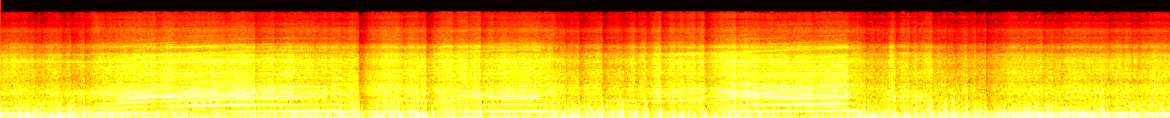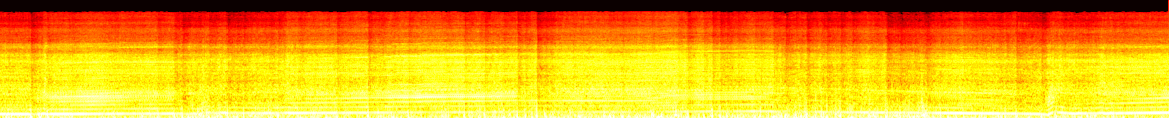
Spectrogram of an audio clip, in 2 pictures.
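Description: Onboard sound of a sport motorcycle's engine pulling up a winding road. The engine note rises as it accelerates and sags as it eases off, with several sudden steps in pitch where gears change.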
